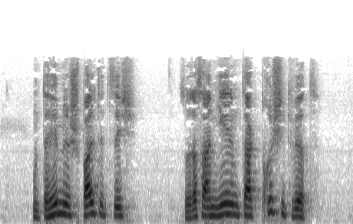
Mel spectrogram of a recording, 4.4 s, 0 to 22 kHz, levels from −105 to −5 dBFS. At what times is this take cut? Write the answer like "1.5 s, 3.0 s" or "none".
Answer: none

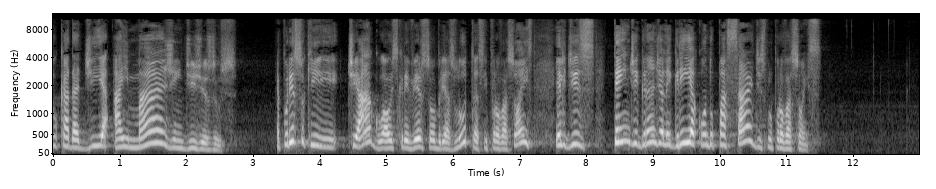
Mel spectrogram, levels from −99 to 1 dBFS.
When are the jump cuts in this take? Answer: none

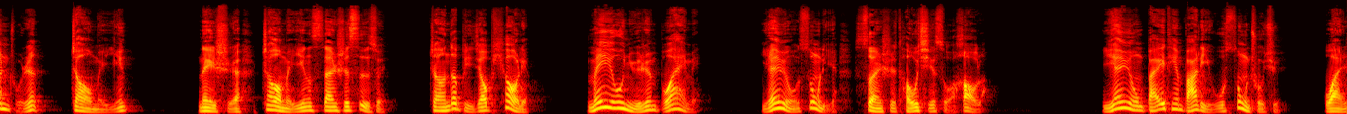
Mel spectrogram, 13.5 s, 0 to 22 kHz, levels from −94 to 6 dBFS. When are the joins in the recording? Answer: none

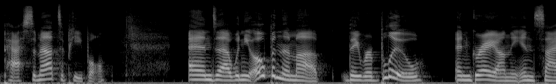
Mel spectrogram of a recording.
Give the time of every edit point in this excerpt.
none

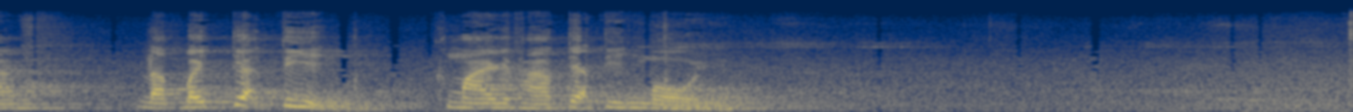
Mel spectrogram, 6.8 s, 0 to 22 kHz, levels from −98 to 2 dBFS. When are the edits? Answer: 2.1 s

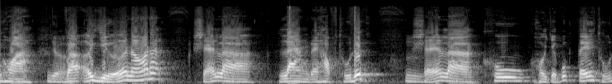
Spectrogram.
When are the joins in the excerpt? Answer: none

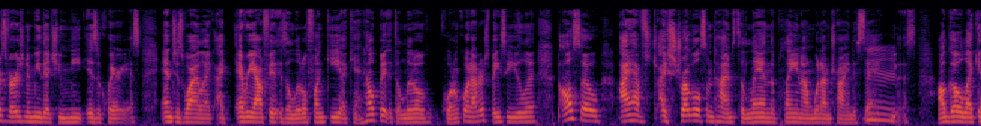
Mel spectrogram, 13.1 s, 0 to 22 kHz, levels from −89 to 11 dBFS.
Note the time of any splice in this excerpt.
2.3 s, 3.1 s, 7.5 s, 8.2 s, 11.9 s

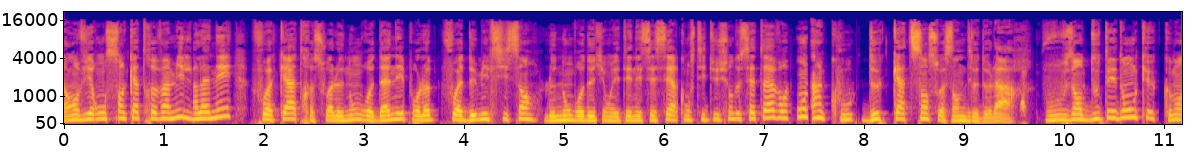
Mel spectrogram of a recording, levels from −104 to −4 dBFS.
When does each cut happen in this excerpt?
1.3 s, 3.7 s, 5.3 s, 6.1 s, 7.4 s, 9.1 s

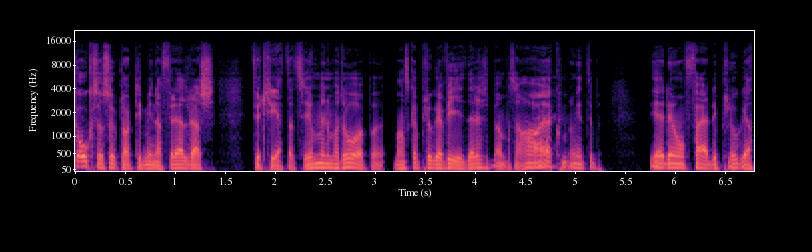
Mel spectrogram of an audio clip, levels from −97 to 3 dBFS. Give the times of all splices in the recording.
none

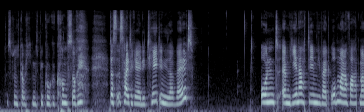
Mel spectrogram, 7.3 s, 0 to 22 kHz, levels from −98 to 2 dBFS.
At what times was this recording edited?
none

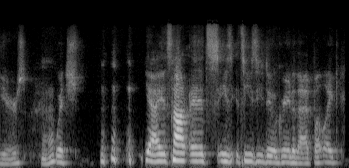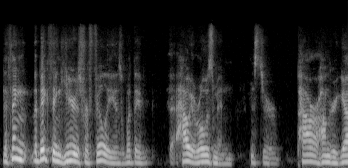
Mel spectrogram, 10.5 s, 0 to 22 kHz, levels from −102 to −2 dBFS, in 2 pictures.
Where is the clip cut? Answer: none

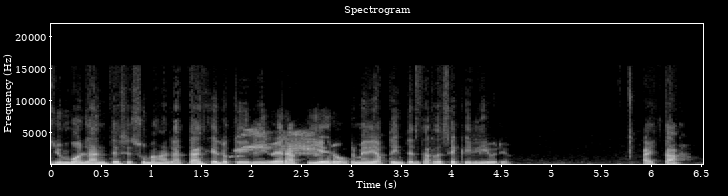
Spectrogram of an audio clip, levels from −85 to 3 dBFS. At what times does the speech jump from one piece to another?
3.0 s, 3.4 s

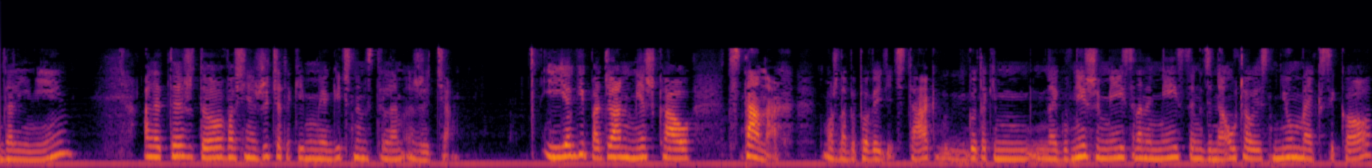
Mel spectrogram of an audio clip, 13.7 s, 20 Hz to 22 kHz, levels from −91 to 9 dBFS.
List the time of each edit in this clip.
11.3 s

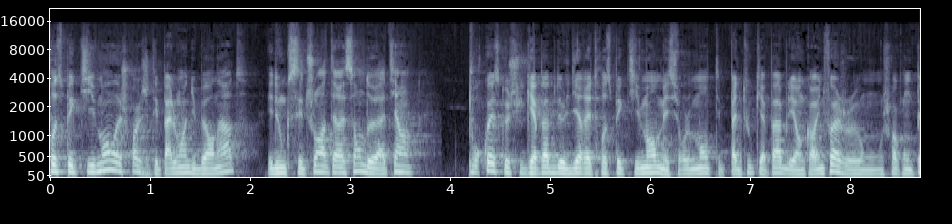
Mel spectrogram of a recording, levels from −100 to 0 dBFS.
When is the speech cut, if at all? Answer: 2.1 s, 3.9 s, 6.9 s

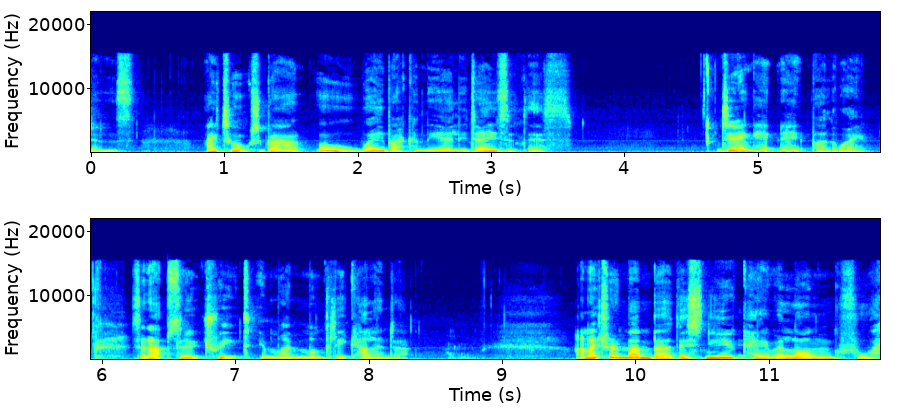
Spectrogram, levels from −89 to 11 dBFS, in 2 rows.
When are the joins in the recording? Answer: 4.7 s, 9.7 s, 10.8 s

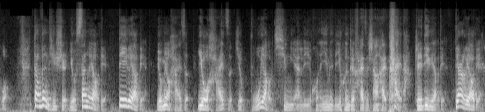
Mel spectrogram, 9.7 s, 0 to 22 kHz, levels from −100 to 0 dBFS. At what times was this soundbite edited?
8.2 s

